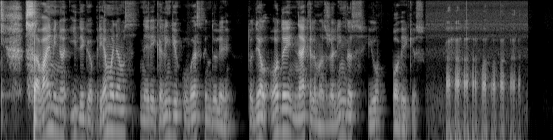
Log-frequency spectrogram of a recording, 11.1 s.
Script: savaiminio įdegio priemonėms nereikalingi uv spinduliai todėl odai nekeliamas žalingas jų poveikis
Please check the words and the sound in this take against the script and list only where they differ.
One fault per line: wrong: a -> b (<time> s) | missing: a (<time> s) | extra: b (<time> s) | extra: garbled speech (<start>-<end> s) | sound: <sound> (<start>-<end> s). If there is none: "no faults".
sound: laugh (8.9-10.4 s)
